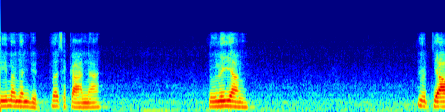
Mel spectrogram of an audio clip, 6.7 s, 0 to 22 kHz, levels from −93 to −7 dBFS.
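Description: From start to end, the speech passes through the Speex codec at a low setting, the damage plainly audible and fitting a bitrate around 10 kbps. Too few bits for the excitation leave voices noisy and hoarse, with nothing above 7.7 kHz.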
